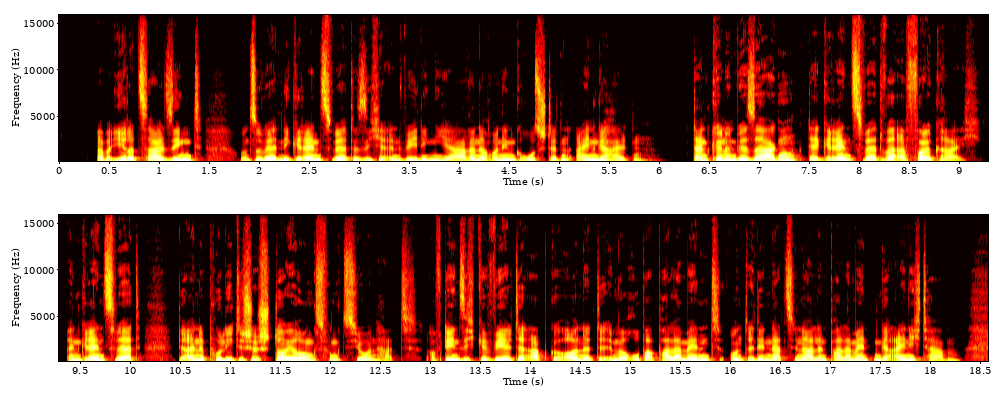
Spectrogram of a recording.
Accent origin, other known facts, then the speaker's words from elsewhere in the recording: East Germany, Germany; Ich bin in der DDR groß geworden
